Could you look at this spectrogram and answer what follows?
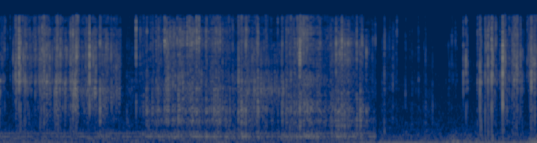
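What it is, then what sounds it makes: Dry soap curls crushed. White dry soap curls are squeezed and crushed in a fist into fine flakes, making dense, dry, bright crackling and crinkling with almost no low end. The crunching runs steadily, dips softer for a moment near the five-second mark, then picks up again in sharper crackling bursts toward the end.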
